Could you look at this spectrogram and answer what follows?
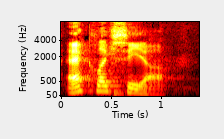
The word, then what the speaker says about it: ekklesia: The Greek ekklesia, people say it all differently. I'm just going by what it's pronounced as here. Ekklesia. It literally is ek and kaleo, called out from.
